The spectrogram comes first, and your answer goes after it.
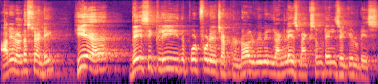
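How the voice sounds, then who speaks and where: A man with a Tamil Indian accent talks at a very fast pace with ordinary pitch variation, in audible room echo. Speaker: CA exam lecturer. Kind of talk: lecture.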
